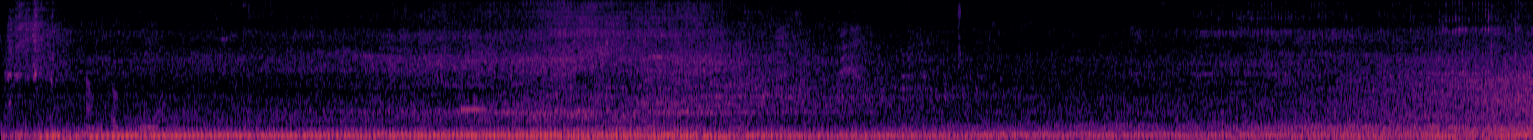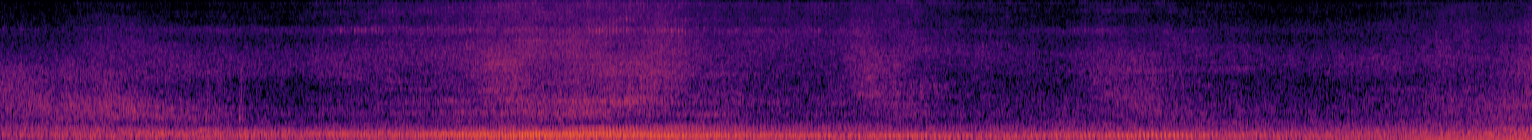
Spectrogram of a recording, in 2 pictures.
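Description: Low, steady engine hum that swells louder about two-thirds of the way through.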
